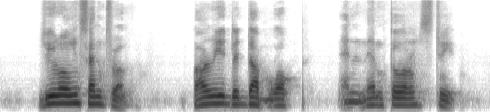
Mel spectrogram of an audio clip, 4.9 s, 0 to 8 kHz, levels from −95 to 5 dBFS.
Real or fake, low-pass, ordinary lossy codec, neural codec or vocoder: fake; none; none; codec, 16 kHz, 1 kbps, FreqCodec, larger model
